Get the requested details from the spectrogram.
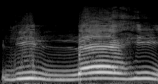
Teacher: اللام لله اللام مرققه في لفظ الجلاله لانها سبقت بحركه الكسر لله كسره الها لابد تعطي كسره خالصه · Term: اللام مرققة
